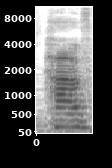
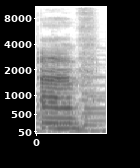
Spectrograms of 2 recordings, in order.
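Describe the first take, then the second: First: The initial H sound is pronounced. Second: The initial H sound is dropped.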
